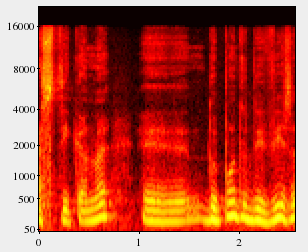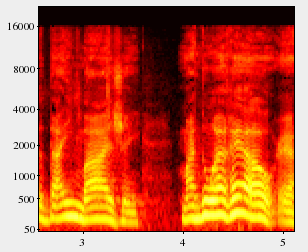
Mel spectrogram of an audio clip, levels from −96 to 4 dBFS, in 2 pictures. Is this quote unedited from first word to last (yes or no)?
yes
